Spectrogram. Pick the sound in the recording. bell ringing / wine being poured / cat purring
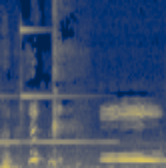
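bell ringing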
